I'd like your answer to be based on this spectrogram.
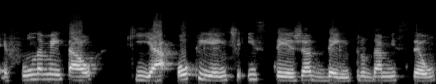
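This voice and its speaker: A woman talks at a fairly slow pace in a plain, everyday voice, keeping a medium pitch and fairly even intonation. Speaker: customer experience consultant and speaker. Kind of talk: interview.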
